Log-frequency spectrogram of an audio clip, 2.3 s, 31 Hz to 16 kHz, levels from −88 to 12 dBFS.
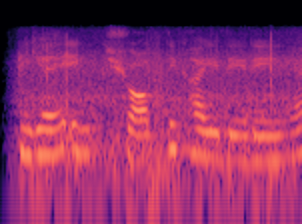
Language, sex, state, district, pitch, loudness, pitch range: Hindi, female, Punjab, Pathankot, 215 Hz, -17 LUFS, 185-225 Hz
